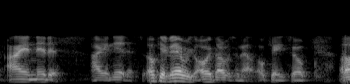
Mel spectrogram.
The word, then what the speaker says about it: Ioannidis: Loannidis? I don't even know why you went for it, but it's an I, so it's Ioannidis.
